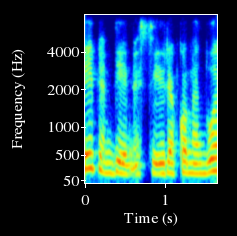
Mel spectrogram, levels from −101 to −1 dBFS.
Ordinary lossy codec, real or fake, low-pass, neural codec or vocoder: Opus, 16 kbps; real; 7.2 kHz; none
